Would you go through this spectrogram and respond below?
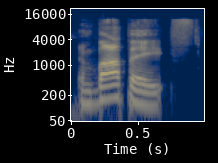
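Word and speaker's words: Mbappé: Mbappe, 3 goals.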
